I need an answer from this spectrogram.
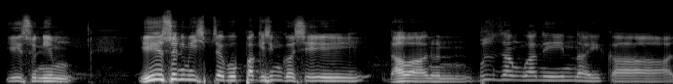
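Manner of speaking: loud, impassioned cry with a drawn-out ending; full-force plea, slowing at the end. Retold or imitated. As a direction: shout the question to heaven. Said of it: "세 번째 부르짖다가".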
